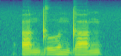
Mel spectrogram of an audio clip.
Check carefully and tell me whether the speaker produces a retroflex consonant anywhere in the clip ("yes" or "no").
no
